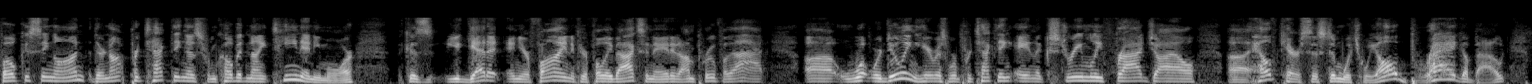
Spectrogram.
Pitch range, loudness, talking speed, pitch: 130-165 Hz, -18 LUFS, 170 wpm, 140 Hz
